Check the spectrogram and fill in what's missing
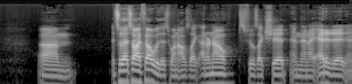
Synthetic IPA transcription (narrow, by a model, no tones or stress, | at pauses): ʔʌ̃m | ɨ̃nsoʊðætshaʊaɪfɛl̚ˠwəðɪswʌ̃ñaɪwʌzlaɪkaɪɾõʊ̃nːoʊsfilˠzlaɪkʃɪt̚ɨ̰̃nðɨ̃ñaɪʔɛɾɨɾɪtɨ̰̃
